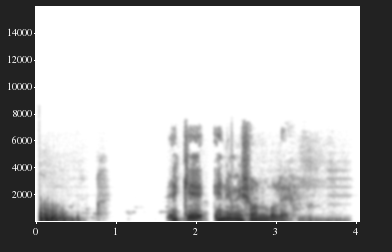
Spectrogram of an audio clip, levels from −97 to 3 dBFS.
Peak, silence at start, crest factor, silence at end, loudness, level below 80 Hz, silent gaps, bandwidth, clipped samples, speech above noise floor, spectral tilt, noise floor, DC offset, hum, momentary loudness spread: -4 dBFS; 0.05 s; 18 dB; 0.6 s; -20 LUFS; -50 dBFS; 1.37-1.41 s; 7.2 kHz; under 0.1%; 54 dB; -8 dB/octave; -72 dBFS; under 0.1%; none; 19 LU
